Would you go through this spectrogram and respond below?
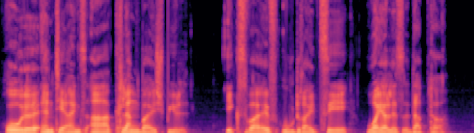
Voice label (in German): NT1A Stimme Kabel; XVive Mikro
